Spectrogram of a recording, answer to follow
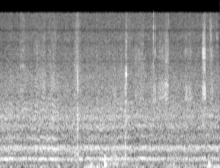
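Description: Honeybees buzzing around an opened hive: a faint, steady hum, with a few soft ticks.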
